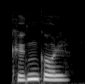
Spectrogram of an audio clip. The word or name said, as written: køkkengulv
